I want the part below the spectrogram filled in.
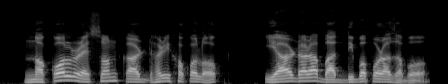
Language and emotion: Assamese, neutral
